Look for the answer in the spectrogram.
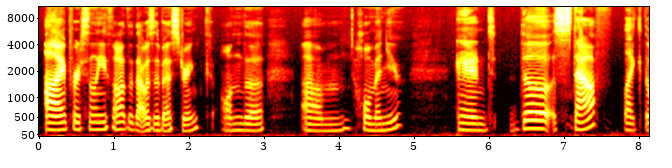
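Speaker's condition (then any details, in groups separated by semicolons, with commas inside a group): No condition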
